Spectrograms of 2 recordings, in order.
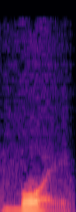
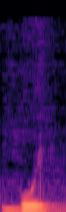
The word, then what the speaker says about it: buoys: No Navy man would ever say life boy. Pronunciation's optional, but we call them buoys in the Navy.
